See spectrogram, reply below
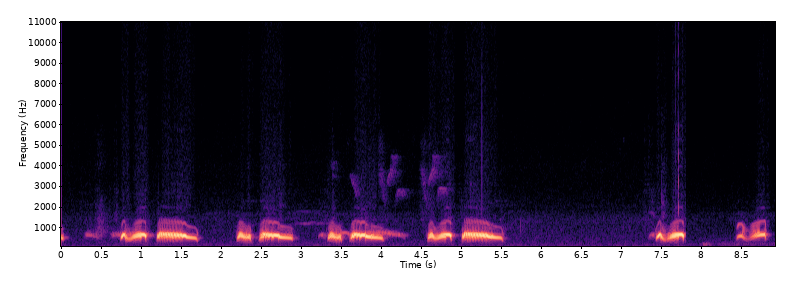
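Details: Decoy spotted dove cooing aggressively to provoke fights; a run of five two-part coos, each a clipped note then a longer descending coo, followed by a pause and two further short coos.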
